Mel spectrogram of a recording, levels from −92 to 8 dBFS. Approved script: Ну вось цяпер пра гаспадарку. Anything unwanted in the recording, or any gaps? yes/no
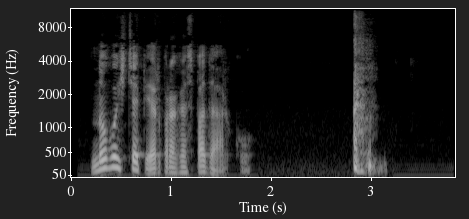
yes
